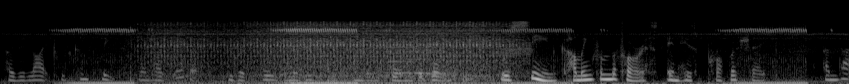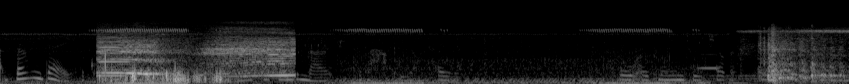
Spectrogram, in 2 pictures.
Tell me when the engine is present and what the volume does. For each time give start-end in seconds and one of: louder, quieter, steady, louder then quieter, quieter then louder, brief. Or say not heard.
1.2-5.4 louder
11.4-16.9 louder.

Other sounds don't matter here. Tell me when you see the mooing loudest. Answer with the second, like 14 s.
10 s.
